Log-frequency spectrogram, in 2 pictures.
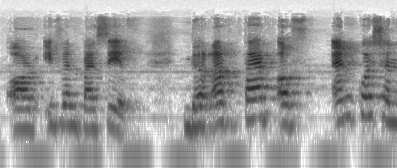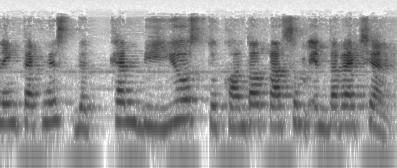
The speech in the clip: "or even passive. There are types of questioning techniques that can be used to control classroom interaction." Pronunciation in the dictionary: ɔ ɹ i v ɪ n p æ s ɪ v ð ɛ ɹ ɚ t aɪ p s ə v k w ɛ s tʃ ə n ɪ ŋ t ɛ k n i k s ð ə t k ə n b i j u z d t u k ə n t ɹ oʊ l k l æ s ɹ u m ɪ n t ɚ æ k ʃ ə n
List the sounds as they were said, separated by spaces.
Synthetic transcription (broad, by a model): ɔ ɹ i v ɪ n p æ s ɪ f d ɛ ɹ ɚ t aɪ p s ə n k w ɛ s tʃ ə n ɪ ŋ t ɛ k n i k s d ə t k ə n b i j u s t u k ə n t oʊ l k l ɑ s u m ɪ n t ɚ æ k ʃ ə n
